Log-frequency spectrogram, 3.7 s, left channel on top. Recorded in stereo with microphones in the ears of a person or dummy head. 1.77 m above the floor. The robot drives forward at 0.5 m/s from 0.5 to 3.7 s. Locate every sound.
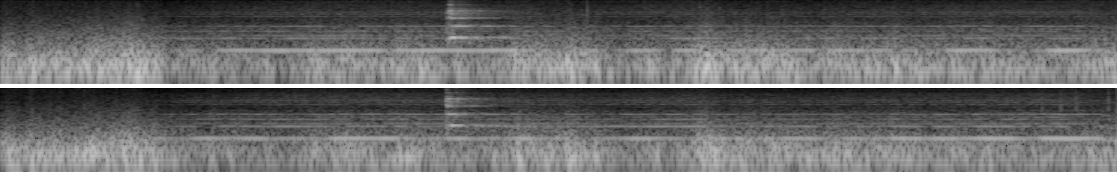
1.5 s dishes clattering: 70° right (ahead or behind), 4 m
